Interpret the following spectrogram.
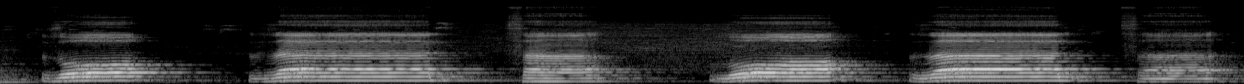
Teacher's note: ان کا مخرج ایک ہی ہے، زبان کا سرہ اور اوپر کے دانتوں کے اندرونی کنارے سے ادا ہوتے ہیں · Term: حروف لساویہ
